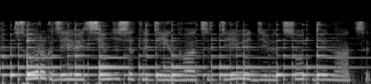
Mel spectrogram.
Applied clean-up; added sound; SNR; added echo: none; Dishes, pots, and pans; -4 dB; none.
